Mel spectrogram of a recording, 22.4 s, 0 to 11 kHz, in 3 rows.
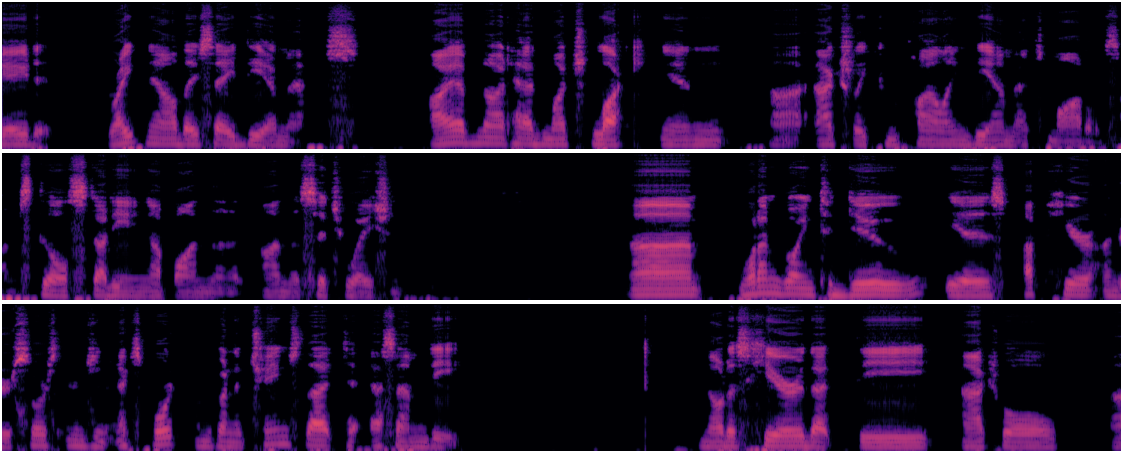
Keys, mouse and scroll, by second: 18.1-20.1 drag.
